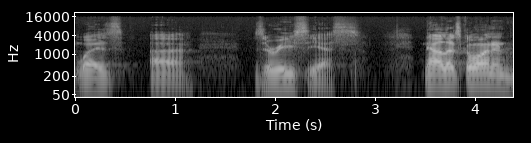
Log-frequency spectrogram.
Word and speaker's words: Xerxes: The king that is called Ahasuerus here is also known as King Xerxes. It's spelled X-E-R-X-E-S, but it's pronounced like if you would spell it phonetically, Z-E-R-C-E-S. So Xerxes, but it's spelled X-E-R-X-E-S.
